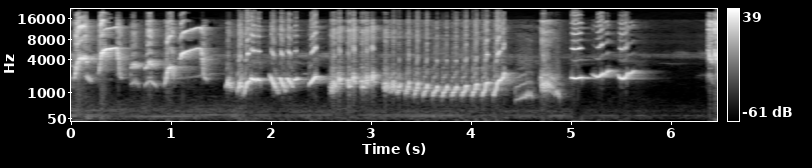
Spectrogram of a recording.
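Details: White-rumped shama in 'roll tembak' song, pouring out varied whistled notes, then a long fast series of rising chips before a drawn-out wavering whistle; a faint low hum sits beneath.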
